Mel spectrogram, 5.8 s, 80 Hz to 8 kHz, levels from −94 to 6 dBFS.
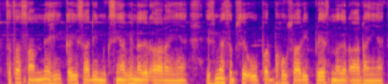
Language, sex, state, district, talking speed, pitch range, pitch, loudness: Hindi, male, Uttar Pradesh, Lalitpur, 215 wpm, 115-130 Hz, 120 Hz, -14 LUFS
